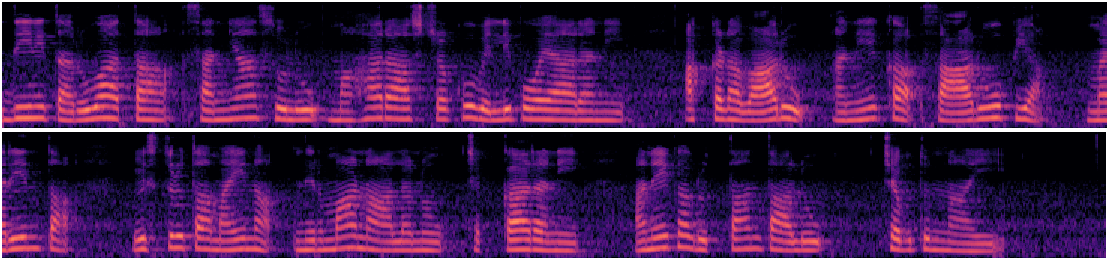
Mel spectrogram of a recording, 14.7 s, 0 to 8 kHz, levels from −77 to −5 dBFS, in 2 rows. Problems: constant background noise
